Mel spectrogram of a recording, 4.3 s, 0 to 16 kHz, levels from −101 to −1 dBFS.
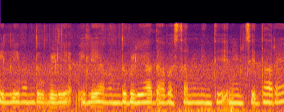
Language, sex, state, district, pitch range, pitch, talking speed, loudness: Kannada, female, Karnataka, Raichur, 220-235 Hz, 230 Hz, 125 wpm, -13 LUFS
